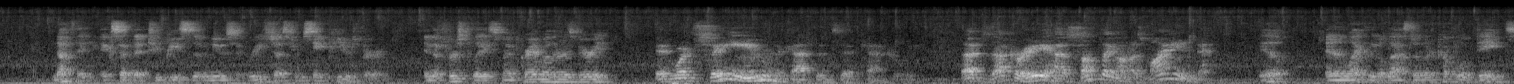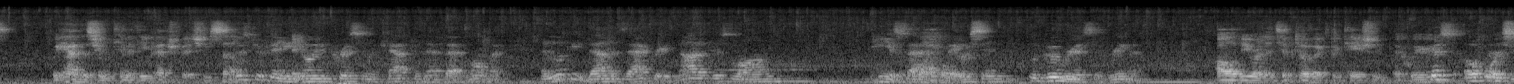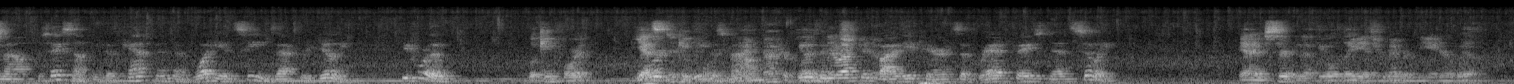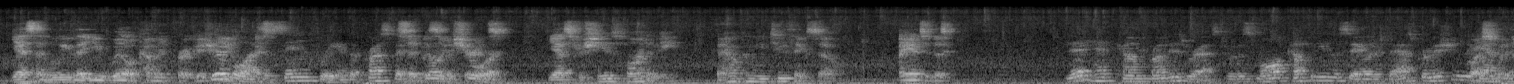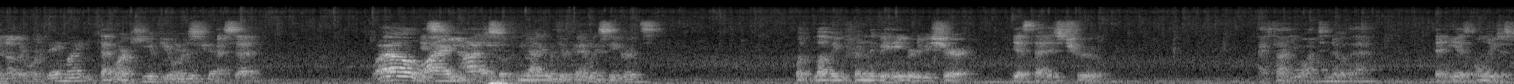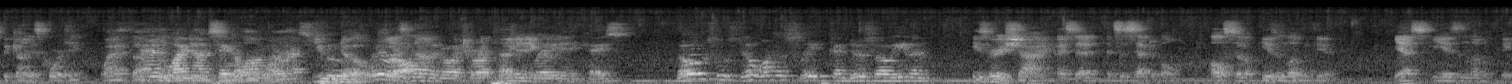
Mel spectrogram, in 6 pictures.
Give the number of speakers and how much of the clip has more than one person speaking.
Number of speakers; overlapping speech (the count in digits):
2, about 18%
